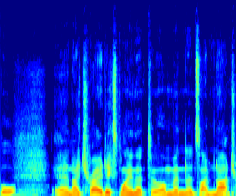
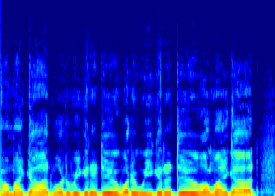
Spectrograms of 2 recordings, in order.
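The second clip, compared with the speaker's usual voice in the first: put-on tearful, sobbing, high, panicked crying; 5 semitones higher than usual. Retelling how a hairdresser reacted to news about her rock: imitating someone crying. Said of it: "she starts crying".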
